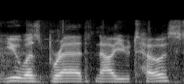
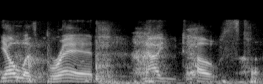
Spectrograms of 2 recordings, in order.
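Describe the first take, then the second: First: It is said in a plain, standard way. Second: It is said in an African American dialect style.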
